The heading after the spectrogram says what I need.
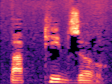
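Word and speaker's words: βαπτίζω: one is bapo bapo the Zeta is pronounced almost like DZ in this word baptizo and it means I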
